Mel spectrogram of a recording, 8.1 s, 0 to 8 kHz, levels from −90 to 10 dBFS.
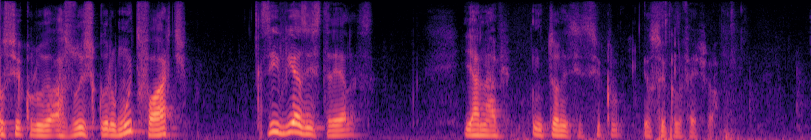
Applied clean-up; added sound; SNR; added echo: none; none; none; none.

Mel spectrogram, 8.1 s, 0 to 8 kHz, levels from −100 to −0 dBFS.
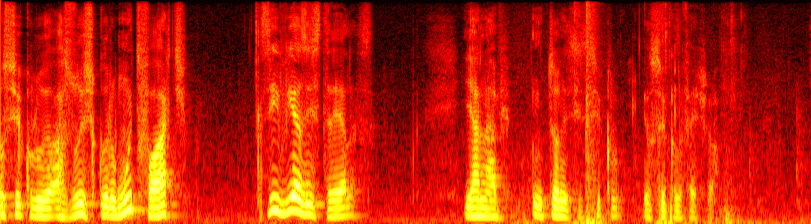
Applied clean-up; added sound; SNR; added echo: none; Slam; 14 dB; none.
